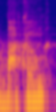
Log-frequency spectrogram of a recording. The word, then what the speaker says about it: Bakkum: And the names of my guests are Douglas Bakkum, or Bakkum, as it's pronounced in German, and Jonas Schnelli, who is also a Bitcoin Core developer, and this is going to be very interesting.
